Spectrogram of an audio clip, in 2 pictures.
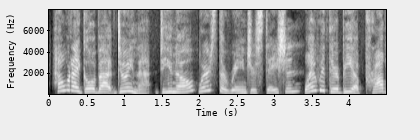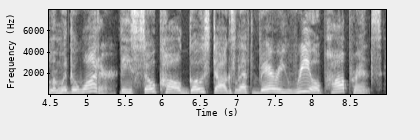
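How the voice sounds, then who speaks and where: A young American woman playing a curious, polite, plucky amateur detective in an adventure game, speaking in a clear, earnest way. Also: sits high, lively intonation, moderate pace, few pauses, a little mellow, no echo, studio quality. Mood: curious, friendly. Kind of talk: scripted adventure game voice acting.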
